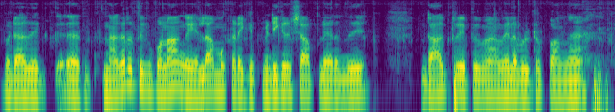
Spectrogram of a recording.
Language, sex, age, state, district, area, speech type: Tamil, male, 18-30, Tamil Nadu, Nagapattinam, urban, spontaneous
